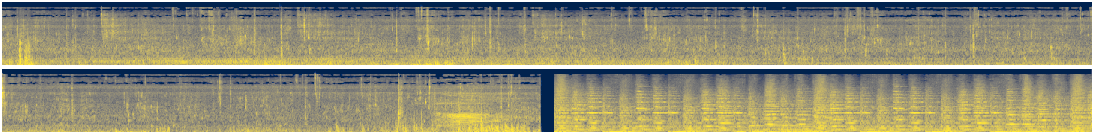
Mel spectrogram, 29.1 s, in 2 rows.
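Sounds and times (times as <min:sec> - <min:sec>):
wind rumbling on microphone: 0:00.0 - 0:21.8
water splashing against kayak hull: 0:00.0 - 0:29.0.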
